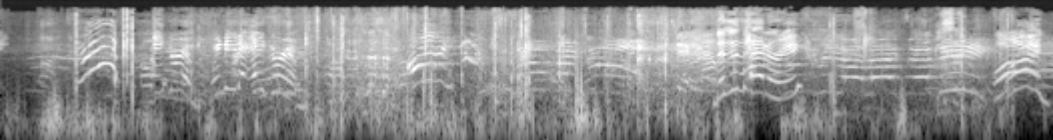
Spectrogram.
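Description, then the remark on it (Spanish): A busy schoolyard at recess: many children's voices chatter and shriek over one another while running footsteps patter throughout, loud, with a constant crowded hubbub. “Muchos sonidos del recreo, un poco de tralala”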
